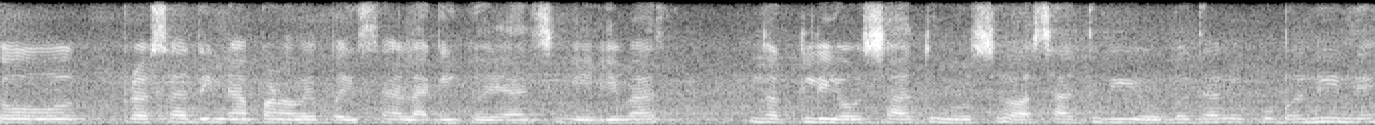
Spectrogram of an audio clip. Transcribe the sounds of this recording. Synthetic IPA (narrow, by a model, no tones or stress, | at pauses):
t̪o | pɾəsad̪ʱinapəɳɦəʋepəjsalaɡiɡəjat͡ʃʰieːʋa | nəkliosad̪ʱuosasad̪ʱʋioɓəd̪ʱalokobənine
